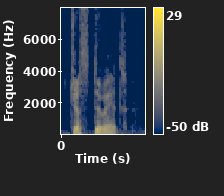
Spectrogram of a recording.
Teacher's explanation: we don't pronounce the t at the end of just · Term: elision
